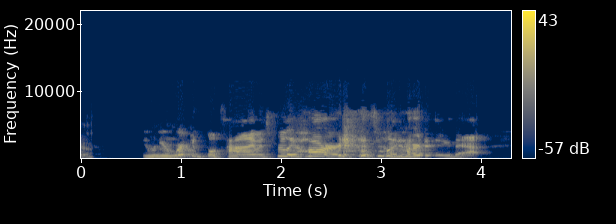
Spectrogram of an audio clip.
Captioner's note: laughs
